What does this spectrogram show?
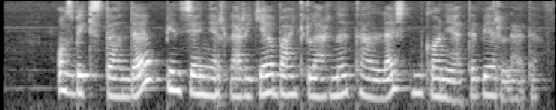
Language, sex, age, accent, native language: Uzbek, female, 25-34, Toshkent viloyati, Uzbek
